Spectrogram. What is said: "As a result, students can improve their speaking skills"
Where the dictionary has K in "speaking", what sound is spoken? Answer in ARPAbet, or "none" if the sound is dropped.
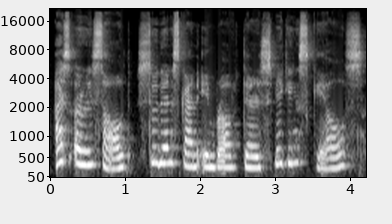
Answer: K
